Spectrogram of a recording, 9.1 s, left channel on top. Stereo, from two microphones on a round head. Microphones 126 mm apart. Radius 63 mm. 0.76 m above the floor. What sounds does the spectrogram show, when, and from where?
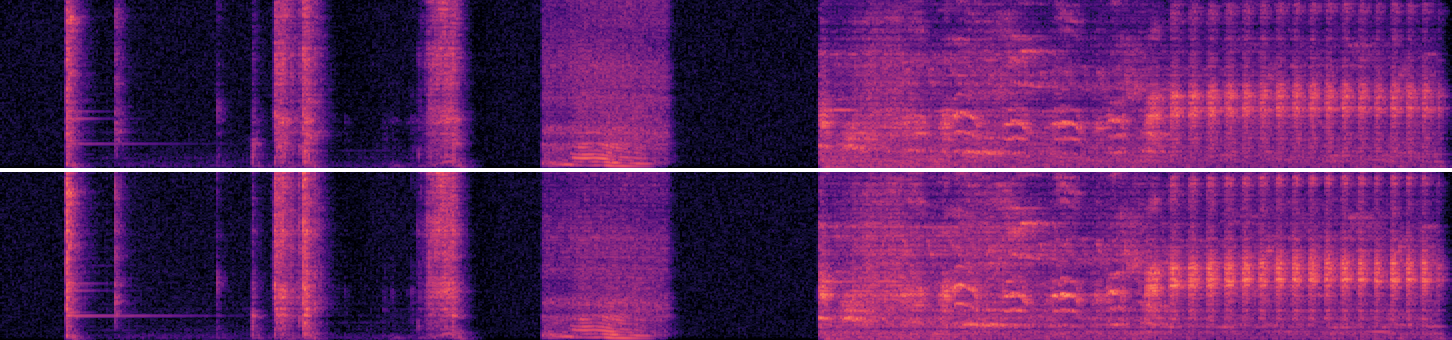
0.4 s a camera shutter: 30° right (ahead or behind), 0.9 m
3.4 s a cough: 15° left (ahead or behind), 0.5 m
5.1 s a bird: 50° right (ahead or behind), 1.2 m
